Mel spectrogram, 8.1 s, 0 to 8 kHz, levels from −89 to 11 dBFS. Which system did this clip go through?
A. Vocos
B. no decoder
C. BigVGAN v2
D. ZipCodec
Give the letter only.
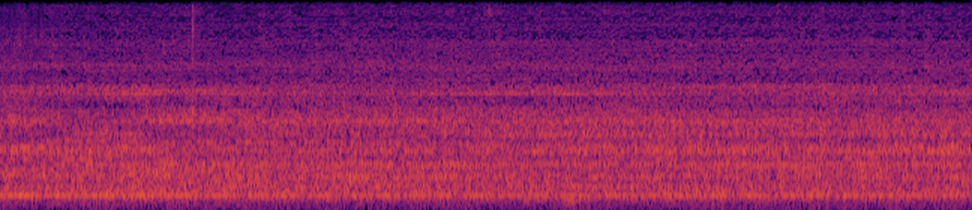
B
